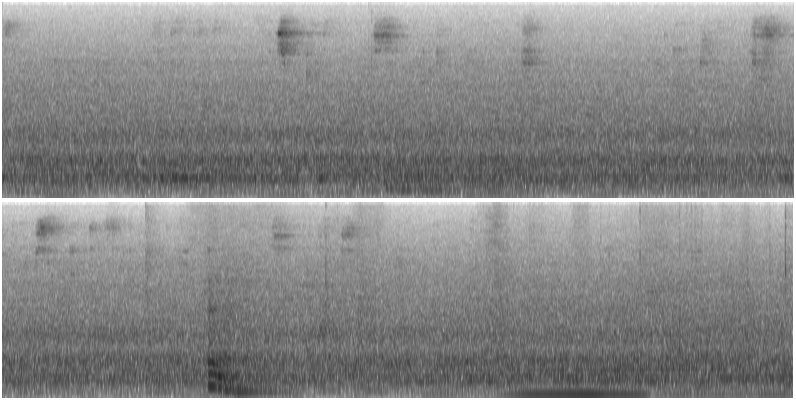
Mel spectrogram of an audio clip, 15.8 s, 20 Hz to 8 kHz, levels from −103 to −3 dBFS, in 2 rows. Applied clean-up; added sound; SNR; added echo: none; none; none; none.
